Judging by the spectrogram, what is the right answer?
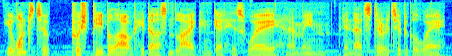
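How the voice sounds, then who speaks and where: A man's voice: mid-range voice, monotone, moderate pace, vocal fry, fairly bright tone. A man in a casual analytical discussion, speaking tentatively and thinking aloud as an interviewer. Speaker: interviewer researching game voices.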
